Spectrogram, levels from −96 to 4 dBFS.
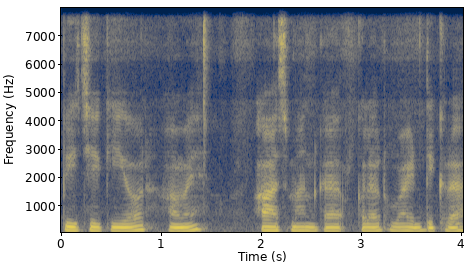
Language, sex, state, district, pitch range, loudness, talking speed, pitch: Hindi, male, Himachal Pradesh, Shimla, 115-125 Hz, -15 LUFS, 150 wpm, 115 Hz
